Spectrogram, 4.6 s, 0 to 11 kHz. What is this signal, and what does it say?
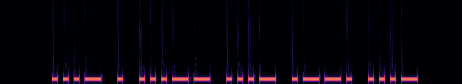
Morse code, heard as a keyed tone, about 22 wpm, 700 Hz. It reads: VE3VPV
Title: DXCC-100 Call Signs - 6 Characters - Repeated 3x - 22wpm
